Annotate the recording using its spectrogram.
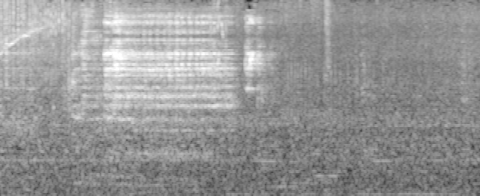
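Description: A bowstring is drawn and creaks.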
